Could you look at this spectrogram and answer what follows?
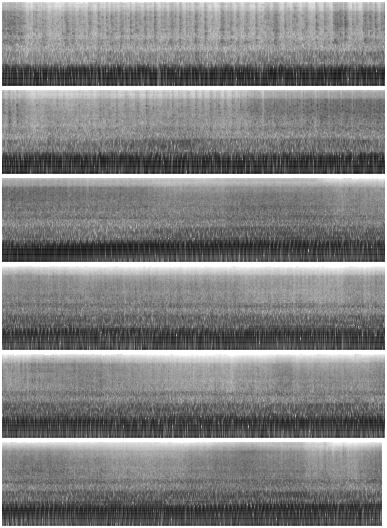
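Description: Stock car race engine running hard, its pitch climbing about ten seconds in and then holding steady at the higher pitch.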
